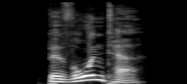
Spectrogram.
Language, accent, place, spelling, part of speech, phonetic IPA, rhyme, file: German, Germany, Berlin, bewohnter, adjective, [bəˈvoːntɐ], -oːntɐ, De-bewohnter.ogg
- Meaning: inflection of bewohnt: 1. strong/mixed nominative masculine singular 2. strong genitive/dative feminine singular 3. strong genitive plural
